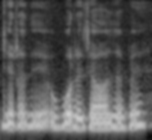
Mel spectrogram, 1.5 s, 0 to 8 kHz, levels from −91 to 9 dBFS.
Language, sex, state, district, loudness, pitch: Bengali, male, Tripura, West Tripura, -16 LUFS, 210 Hz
